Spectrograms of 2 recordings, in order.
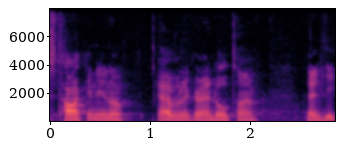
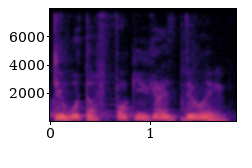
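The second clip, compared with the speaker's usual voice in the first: alarmed disbelief; 8 semitones higher than usual. Retold or imitated. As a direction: imitate a freaked-out bystander, pitched way up. Retold protest after jumping downhill.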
